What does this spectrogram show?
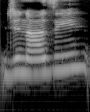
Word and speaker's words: Genasi: Is it Genasi or Genasi? Another they, them! You've always said it. Is it soft G? Genasi? Genasi. Okay, that seems to be at least multiple people use the soft G, so I will use a soft G.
